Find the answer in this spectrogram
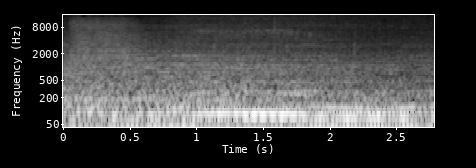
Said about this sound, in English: every city sounds the same after a while, doesn't it? The constant hum of traffic, distant sirens. They were my lullabies, my unwanted companions in solitude.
